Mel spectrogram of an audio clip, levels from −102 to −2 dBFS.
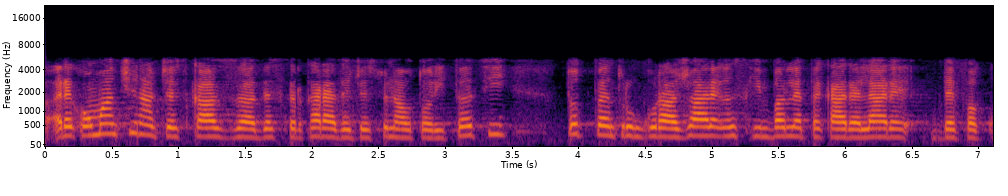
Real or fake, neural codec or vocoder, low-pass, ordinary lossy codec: real; none; 5.4 kHz; Opus, 24 kbps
